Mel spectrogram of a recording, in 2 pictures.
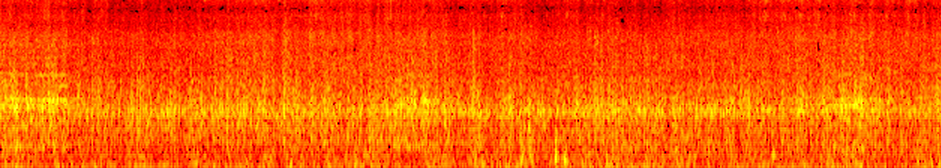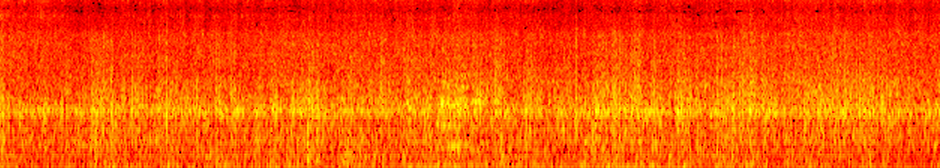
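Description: Steady running noise of a passenger train heard from on board a coach: wheels on the rails under an even hiss, with a faint steady whine.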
